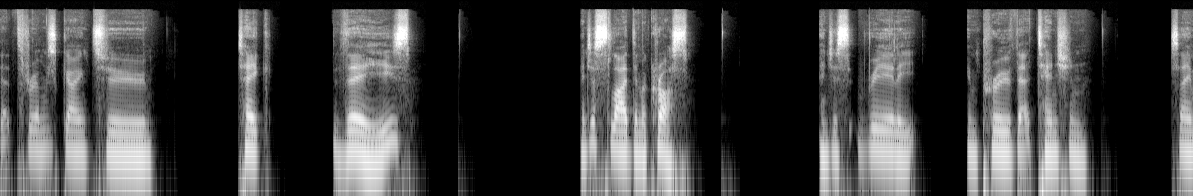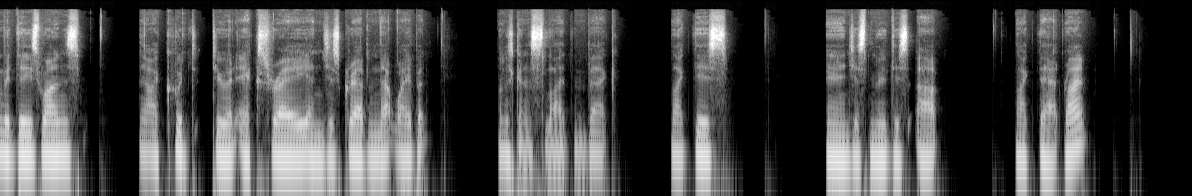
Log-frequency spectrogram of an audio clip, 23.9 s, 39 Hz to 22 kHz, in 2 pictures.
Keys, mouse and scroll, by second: 1.7 middle click, 3.5 middle click, 5.4 middle click, 7.3 g, 9.6 middle click, 11.1 click, 11.9 shift+click, 12.2 middle click, 14.5-15.9 middle drag, 16.9 g, 19.9 click, 21.0 click, 23.6 shift+middle click.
